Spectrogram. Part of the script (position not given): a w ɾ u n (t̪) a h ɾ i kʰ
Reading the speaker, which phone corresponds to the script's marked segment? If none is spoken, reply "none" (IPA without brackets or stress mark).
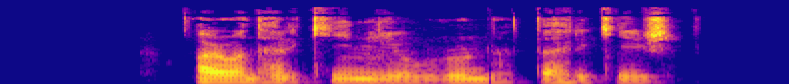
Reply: t̪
